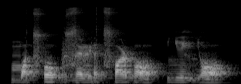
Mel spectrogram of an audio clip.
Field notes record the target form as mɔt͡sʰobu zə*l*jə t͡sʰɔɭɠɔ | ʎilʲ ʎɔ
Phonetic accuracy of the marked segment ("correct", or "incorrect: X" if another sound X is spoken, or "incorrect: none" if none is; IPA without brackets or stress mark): incorrect: ɭ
